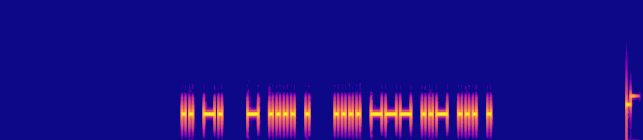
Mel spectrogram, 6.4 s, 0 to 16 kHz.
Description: Morse code, heard as a keyed tone, about 31 wpm, 700 Hz. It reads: IN THE HOUSE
